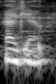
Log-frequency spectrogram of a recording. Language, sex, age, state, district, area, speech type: Odia, female, 18-30, Odisha, Jagatsinghpur, urban, spontaneous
